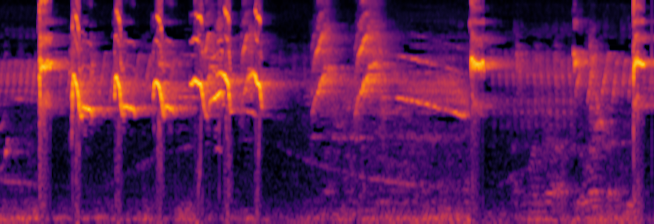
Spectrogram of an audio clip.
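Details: Oriental magpie-robin calling a rival, a quick series of clear whistled notes with sharp upslurs, about two per second, then sweeping falling whistles and a few spaced high notes; low hum beneath.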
